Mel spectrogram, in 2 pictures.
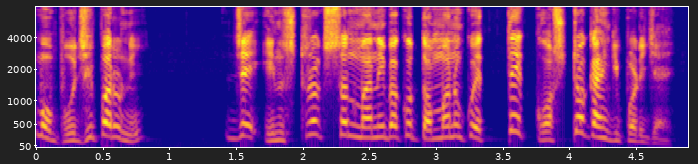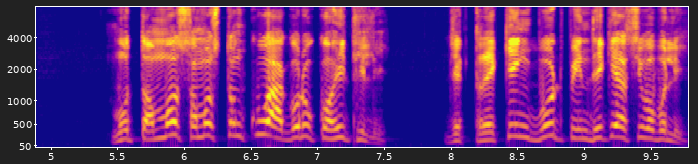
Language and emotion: Odia, angry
